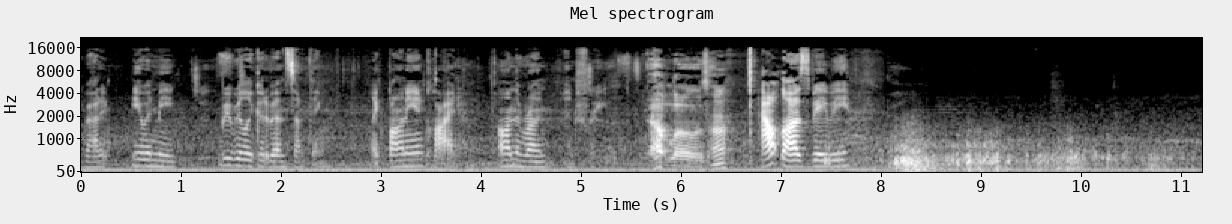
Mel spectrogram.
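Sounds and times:
speech: 0:00.5 - 0:08.3
faint rain: 0:07.8 - 0:11.1
rumble of thunder from a storm at night: 0:07.9 - 0:11.1.

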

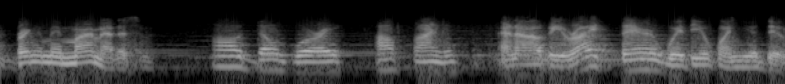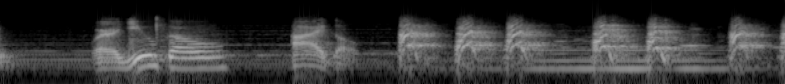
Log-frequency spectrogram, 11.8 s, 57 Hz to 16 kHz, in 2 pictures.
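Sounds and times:
speech: 0:00.1 - 0:09.3
dog barking: 0:08.9 - 0:11.7.

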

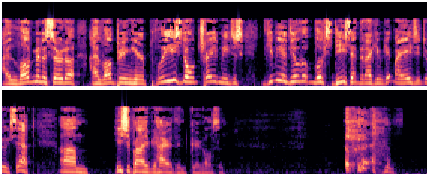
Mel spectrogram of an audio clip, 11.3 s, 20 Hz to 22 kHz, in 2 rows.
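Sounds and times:
speech: 0:00.0 - 0:08.7, 0:10.2 - 0:11.0
harsh cough: 0:10.2 - 0:11.0.

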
